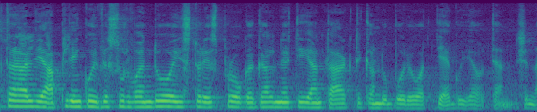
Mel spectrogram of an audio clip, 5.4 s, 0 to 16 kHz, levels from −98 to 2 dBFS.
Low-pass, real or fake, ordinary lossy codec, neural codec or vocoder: 14.4 kHz; real; MP3, 96 kbps; none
